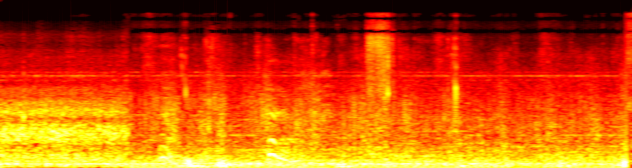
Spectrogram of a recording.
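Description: Quiet outdoor street background: a steady low rumble with faint distant voices and a few soft ticks.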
